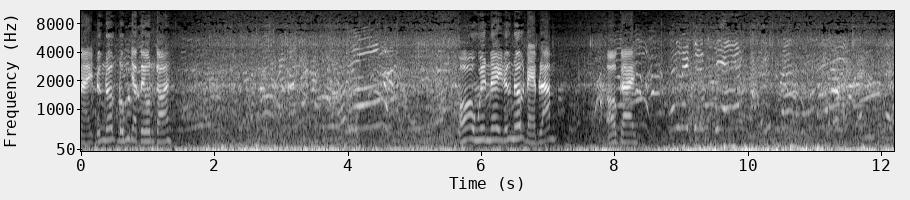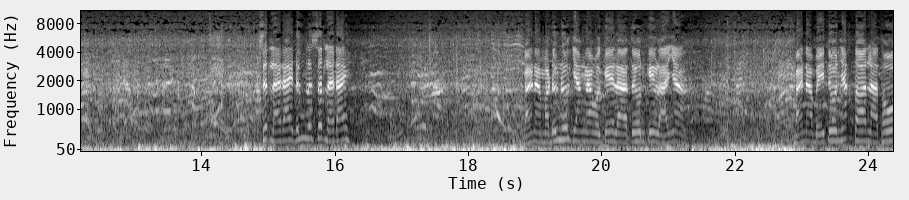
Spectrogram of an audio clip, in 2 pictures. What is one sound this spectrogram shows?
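Water splashes as children swim.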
